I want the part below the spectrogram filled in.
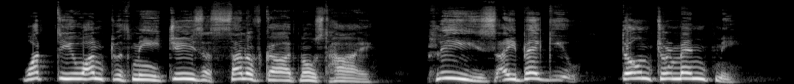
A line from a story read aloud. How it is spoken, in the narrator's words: he shouted and bowed down to him, yelling at the top of his voice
